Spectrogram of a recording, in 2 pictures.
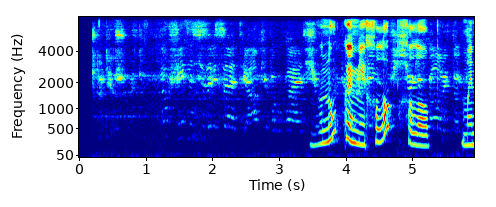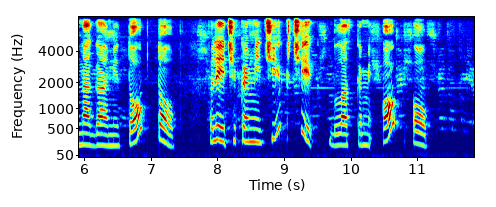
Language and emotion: Russian, positive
